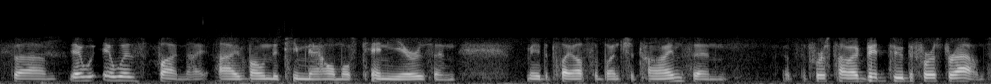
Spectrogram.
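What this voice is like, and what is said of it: Hoarse voice. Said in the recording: “You can hear in my voice I was pretty hoarse.”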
